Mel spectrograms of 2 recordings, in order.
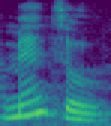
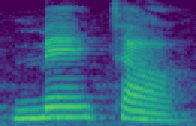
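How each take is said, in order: First: 'mental' with the schwa dropped before the L; syllabic L. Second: 'mental' slowly split as men-tal, full vowel in the second syllable; mispronounced, full vowel. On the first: Teacher reading out example words, 'mental' with syllabic L. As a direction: say 'mental' with L forming the last syllable. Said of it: "This li here is a syllabic consonant". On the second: Teacher showing the wrong way, 'mental' as slow men-tal. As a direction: say 'mental' slowly with a clear 'tal' ending. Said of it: "That would be wrong". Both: Shown as a demonstration.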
